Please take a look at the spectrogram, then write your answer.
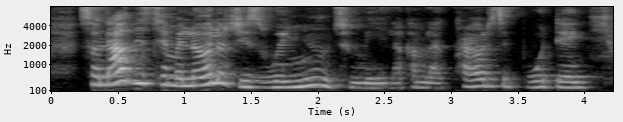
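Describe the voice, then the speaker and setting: Dark and mellow in tone, a woman's voice comes across as somewhat breathy. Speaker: vlogger. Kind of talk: casual vlog talk to camera.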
